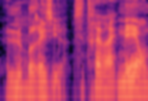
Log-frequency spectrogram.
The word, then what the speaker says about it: le Brésil: Hier, le Brésil a perdu 3-0 contre l'Argentine, je sais pas, en football, au hasard. Voilà, on ne va pas prononcer le, on va prononcer juste le L, le Brésil.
